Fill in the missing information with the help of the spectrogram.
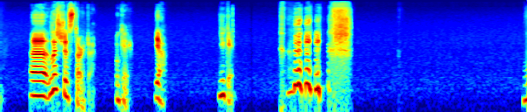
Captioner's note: laughs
